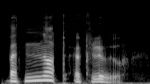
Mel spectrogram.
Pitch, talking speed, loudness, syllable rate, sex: 140 Hz, 160 wpm, -19 LUFS, 3.6 syllables/s, male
